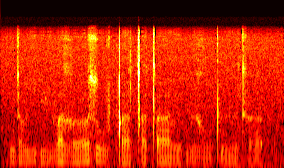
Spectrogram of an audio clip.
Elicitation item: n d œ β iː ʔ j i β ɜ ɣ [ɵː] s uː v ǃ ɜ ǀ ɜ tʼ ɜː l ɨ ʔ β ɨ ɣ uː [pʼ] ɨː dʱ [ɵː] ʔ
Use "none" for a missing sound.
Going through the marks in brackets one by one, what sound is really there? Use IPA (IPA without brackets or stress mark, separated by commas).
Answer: ɵː, pʼ, œː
